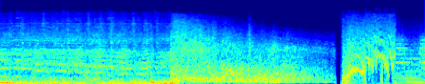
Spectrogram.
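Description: Loud, rapid rifle gunshots blur together into a dense, roaring barrage, with a brief cut near the end before the firing resumes.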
